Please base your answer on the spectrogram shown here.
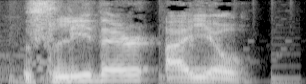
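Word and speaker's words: Slither.io: Slither I.O. Lo pronuncian I.O., pueden decirle I.O. Slither I.O., que fue de los primeros que empezó a tener éxito con multiplayer en línea masivo.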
